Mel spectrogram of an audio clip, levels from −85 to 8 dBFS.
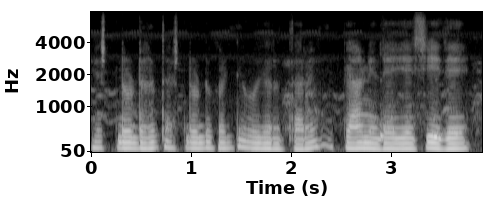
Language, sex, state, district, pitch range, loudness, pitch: Kannada, male, Karnataka, Koppal, 110-120 Hz, -16 LUFS, 115 Hz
